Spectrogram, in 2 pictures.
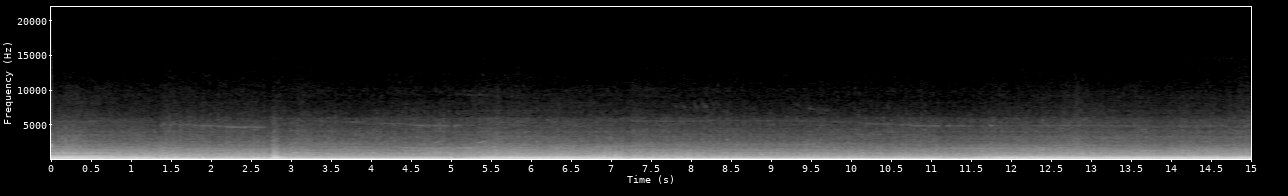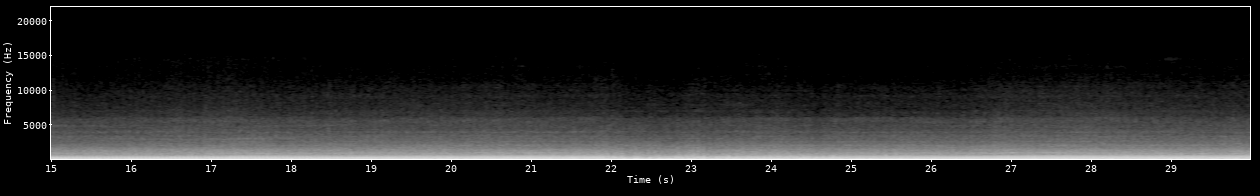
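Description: Royal Enfield Interceptor 650's parallel-twin engine running under way, close to the microphone. The engine note dips and settles a few times early on, then drifts gently up and down as the throttle is eased and opened.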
